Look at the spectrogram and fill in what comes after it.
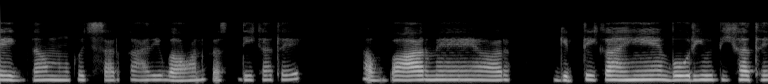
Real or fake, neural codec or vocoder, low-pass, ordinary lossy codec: fake; codec, 16 kHz in and 24 kHz out, 1 kbps, XY-Tokenizer; 7.2 kHz; none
